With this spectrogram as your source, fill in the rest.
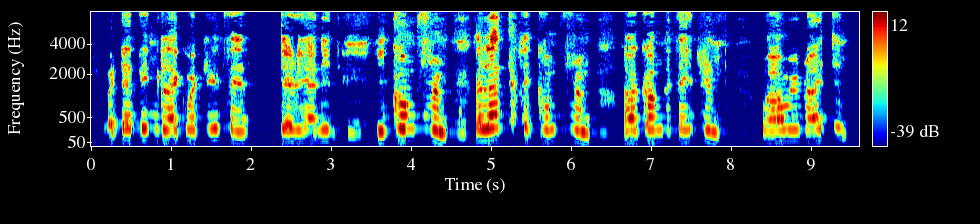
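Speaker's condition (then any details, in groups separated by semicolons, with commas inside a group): Cerebral palsy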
